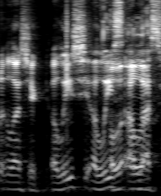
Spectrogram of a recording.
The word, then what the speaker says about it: Alessia: All the awards that were given out went to men, except for one, Alessia.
